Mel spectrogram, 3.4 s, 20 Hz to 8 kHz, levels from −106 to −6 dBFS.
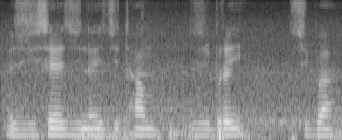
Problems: low volume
